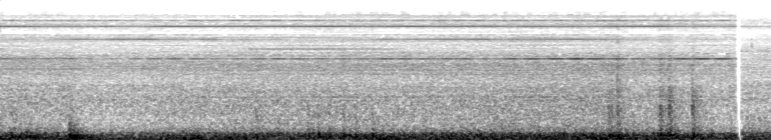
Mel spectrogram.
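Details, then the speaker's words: EMG audio from the left calf of a patient while standing: dense, rough, rumbling buzz with irregular bursts synchronous with myoclonus, little quadriceps activity: primary orthostatic myoclonus. "The burst of activity occurring irregularly is synchronous with the myoclonic zone. So this is again primary orthostatic, same patient, EEG showing myoclonus."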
